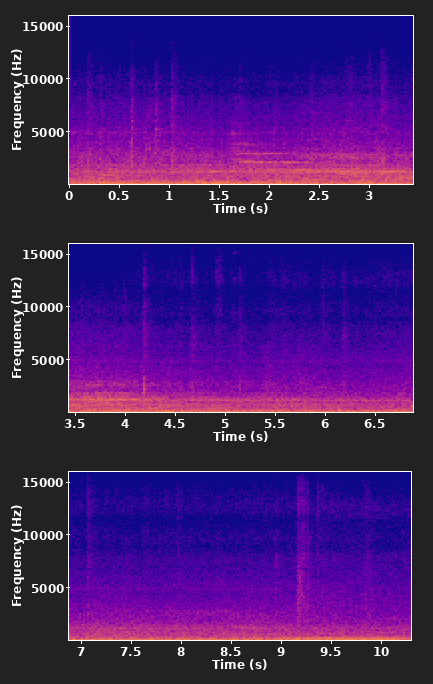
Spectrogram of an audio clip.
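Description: Tram passing on a city street over steady traffic rumble, with a high whine that comes in about one and a half seconds in and fades out by about four seconds.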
